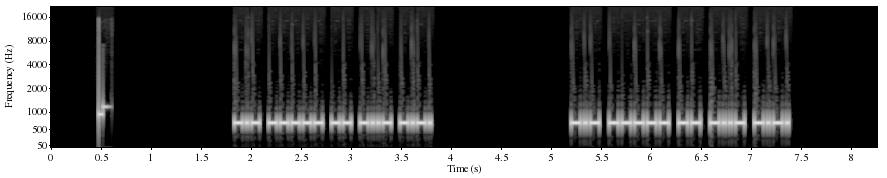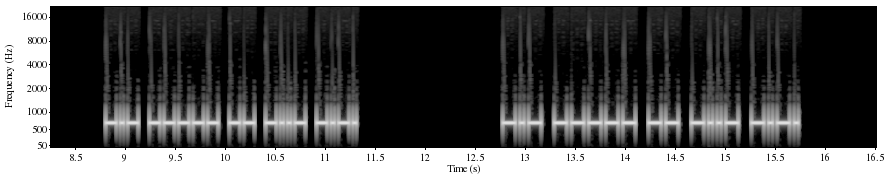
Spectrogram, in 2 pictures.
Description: Morse code, heard as a keyed tone, about 34 wpm, 700 Hz. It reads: K0MXC K0MXC K0MXC K0MXC
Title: Speed Racing - USA 1x3 Call Signs 28wpm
